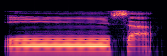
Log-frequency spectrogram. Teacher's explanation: nun mati bertemu dengan huruf sin. Nampak? Nun mati kemudian jumpa huruf sin. Jumpa huruf sin. Itu sebab dinamakan ikhfa hakiki dan bacaan kena dengung. Insa. Kerana sin ini salah satu huruf ikhfa hakiki.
